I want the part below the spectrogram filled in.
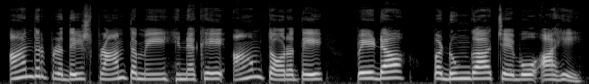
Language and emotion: Sindhi, neutral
